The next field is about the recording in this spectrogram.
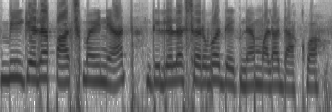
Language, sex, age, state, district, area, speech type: Marathi, female, 18-30, Maharashtra, Thane, urban, read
